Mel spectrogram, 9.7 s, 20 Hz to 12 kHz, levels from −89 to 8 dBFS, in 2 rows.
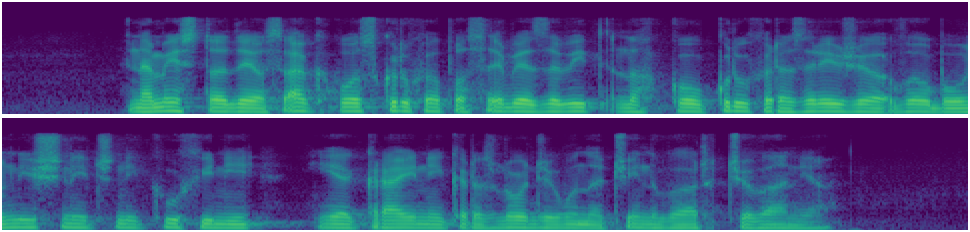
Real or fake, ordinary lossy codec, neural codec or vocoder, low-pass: fake; none; codec, 16 kHz, 2 kbps, X-Codec, HuBERT features, trained on LibriSpeech; 7.2 kHz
